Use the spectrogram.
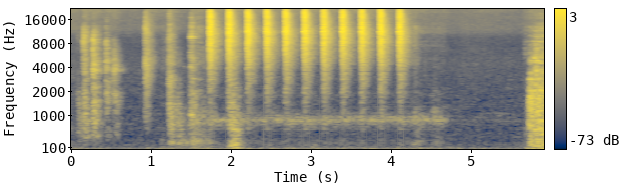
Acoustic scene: kitchen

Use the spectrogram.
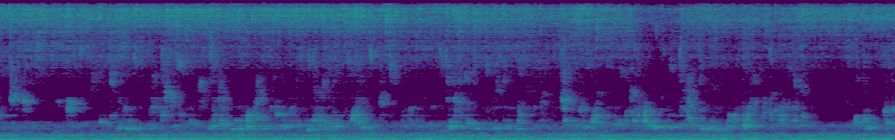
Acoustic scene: restroom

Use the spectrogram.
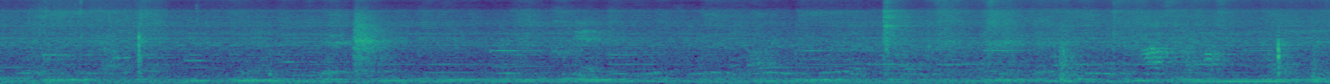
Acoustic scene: cafe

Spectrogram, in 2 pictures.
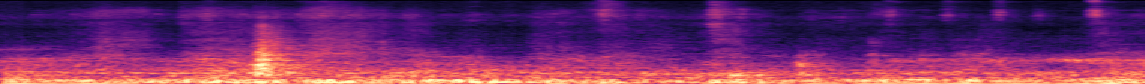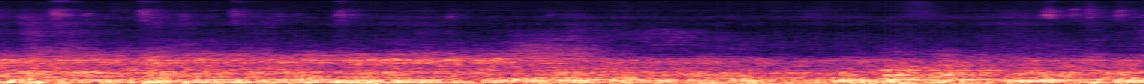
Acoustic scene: elevator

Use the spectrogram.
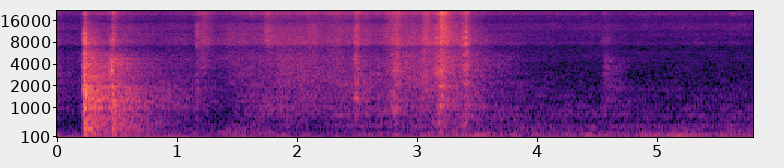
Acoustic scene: elevator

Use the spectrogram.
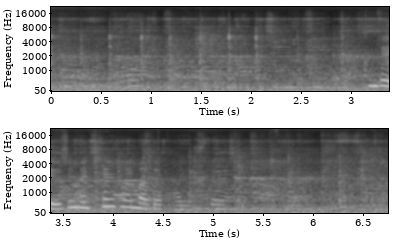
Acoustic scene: restaurant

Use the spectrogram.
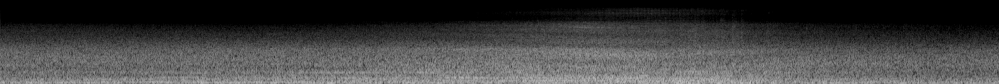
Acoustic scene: street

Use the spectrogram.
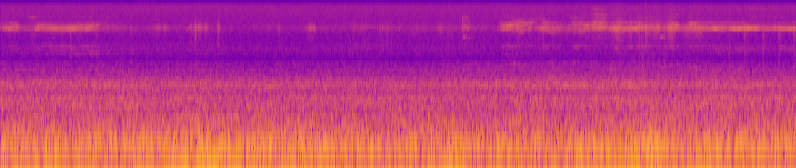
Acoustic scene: car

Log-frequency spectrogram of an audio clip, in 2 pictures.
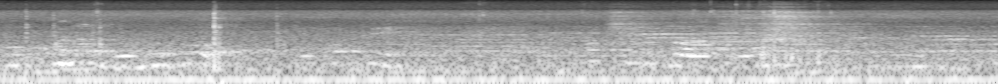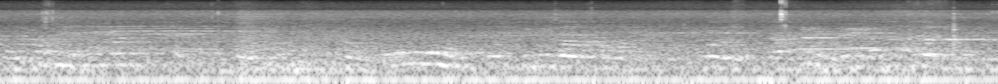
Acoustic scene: restaurant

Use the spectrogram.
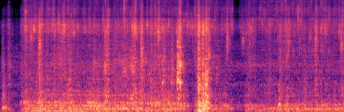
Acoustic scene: kitchen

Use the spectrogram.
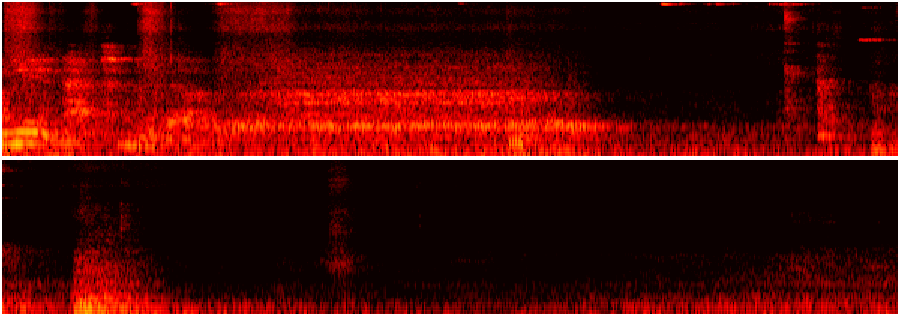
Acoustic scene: elevator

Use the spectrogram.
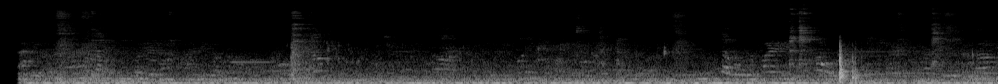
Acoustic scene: restaurant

